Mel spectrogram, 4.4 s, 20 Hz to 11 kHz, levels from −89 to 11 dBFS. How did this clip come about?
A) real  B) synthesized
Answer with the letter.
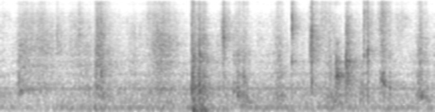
B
